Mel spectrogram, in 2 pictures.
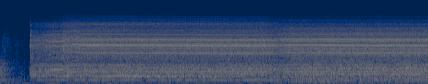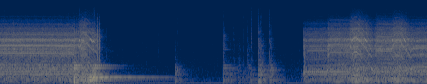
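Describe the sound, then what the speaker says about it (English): An electric drill whines steadily while boring a small pilot hole into metal with lubricating oil during a Delta Unisaw restoration, running for about ten seconds, stopping, then starting again after a few short bursts. "We first want to drill a small hole as a pilot hole before we drill a larger hole."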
